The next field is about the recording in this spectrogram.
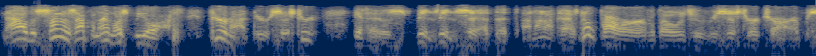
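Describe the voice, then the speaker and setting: A bold, cocky young prince of legend, read out by a man, with emphatic storybook delivery. The pitch is raised and swings freely, and the sound is narrow like a telephone. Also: wildly swooping pitch, moderate pace, creaky, slight background noise, heavily acted. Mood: breezy, confident. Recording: tinny phone-line internet radio.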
